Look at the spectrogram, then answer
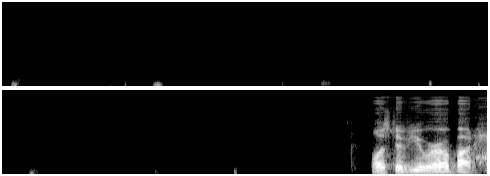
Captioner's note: pause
